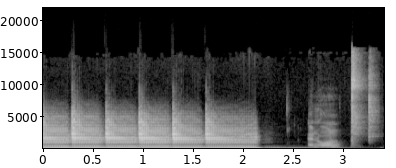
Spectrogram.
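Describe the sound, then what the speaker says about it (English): A bass guitar's open A string played dry with no compressor: about six even, sustained plucked notes with a deep, full tone, then a sudden drop to a quiet, thin tail. "an open A would sound like this."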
